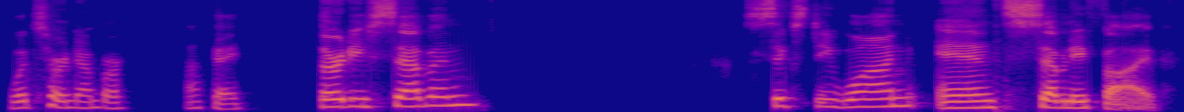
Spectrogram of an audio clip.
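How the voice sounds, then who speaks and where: A woman's voice: mid-range voice, unhurried, no echo. Louisiana-accented woman judge, dry sound. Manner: conversational, plain-spoken storytelling. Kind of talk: addressing a jury panel in court. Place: courtroom.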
